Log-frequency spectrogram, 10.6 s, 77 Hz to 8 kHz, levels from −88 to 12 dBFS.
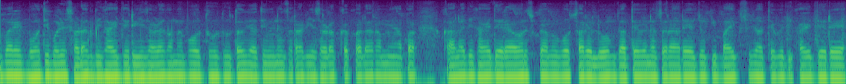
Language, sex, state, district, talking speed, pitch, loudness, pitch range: Hindi, male, Bihar, Gopalganj, 310 wpm, 120 Hz, -15 LUFS, 115-120 Hz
